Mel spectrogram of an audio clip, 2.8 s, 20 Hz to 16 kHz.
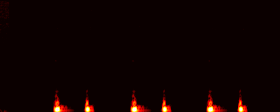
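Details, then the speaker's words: Heartbeat about 78/min with a high-pitched, scratchy two-part rub having systolic and diastolic components; two-component pericardial friction rub. "the typical friction rub has two components but three component rubs may also be heard especially in ureic pericarditis"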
